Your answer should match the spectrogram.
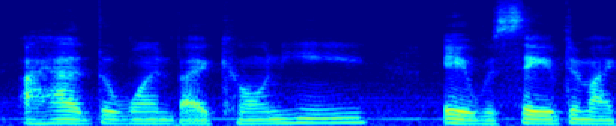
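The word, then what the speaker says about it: Keonhee: And also a commenter told me that you don't pronounce the first E in Konhee. At least I think that's what they were saying. So I think it's Konhee and not Kyonhee.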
